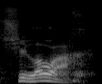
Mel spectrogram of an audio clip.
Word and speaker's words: Shiloah: That word really is pronounced Shiloah, believe it or not.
